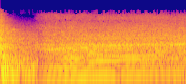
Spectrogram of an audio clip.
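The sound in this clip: A car drives off with its engine rumbling low and steady after a brief dip at the start. No voices are heard over it.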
